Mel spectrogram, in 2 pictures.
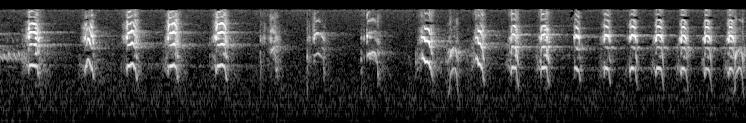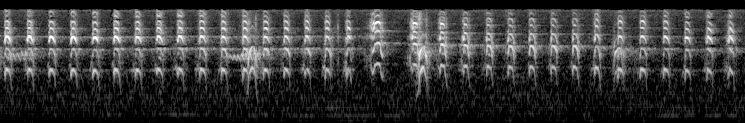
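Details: Nestling three-toed woodpeckers begging for food in their nest hole, Kalinovsky forest park, Yekaterinburg: shrill high squeaks, spaced at first, then speeding into a rapid, nearly continuous chatter with a few louder sharp notes.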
